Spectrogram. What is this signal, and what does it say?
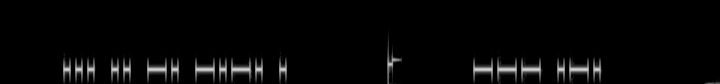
Morse code, heard as a keyed tone, about 20 wpm, 700 Hz. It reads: SINCE OR
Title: Sets of 2 Words - New Word Drill - 20wpm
